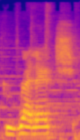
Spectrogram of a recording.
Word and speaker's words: Greenwich: It's Lester Square, it's Greenwich, it's Suffic. Those are names that are difficult to pronounce.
